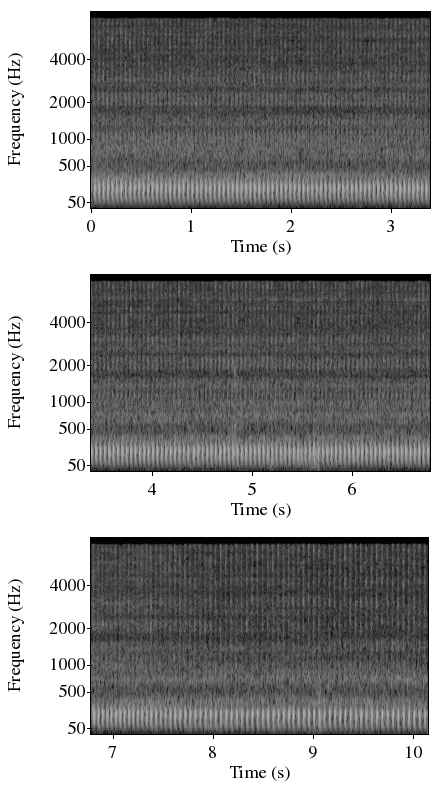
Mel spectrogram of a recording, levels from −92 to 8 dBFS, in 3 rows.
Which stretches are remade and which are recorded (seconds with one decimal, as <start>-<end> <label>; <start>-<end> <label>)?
0.0-6.8 recorded; 6.8-8.8 remade; 8.8-10.2 recorded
